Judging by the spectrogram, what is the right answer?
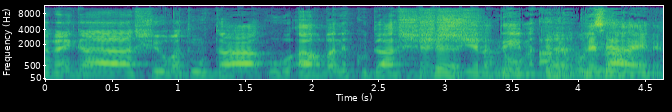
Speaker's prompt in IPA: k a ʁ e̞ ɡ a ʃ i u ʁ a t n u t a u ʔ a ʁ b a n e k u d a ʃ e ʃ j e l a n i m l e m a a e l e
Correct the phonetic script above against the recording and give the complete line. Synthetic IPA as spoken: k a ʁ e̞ ɡ a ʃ i u ʁ a t m u t a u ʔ a ʁ b a n e k u d a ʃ e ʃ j e l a d i m l e m e a e l e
